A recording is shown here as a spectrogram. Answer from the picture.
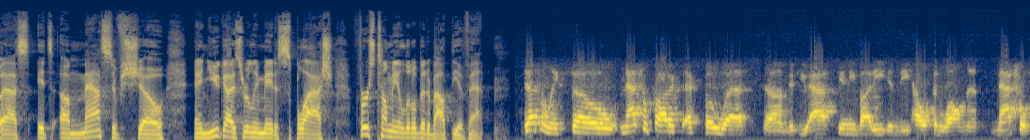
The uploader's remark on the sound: called back in to SmallCapVoice.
